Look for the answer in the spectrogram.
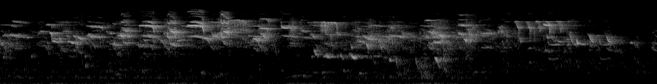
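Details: Metallic starlings, a large noisy flock in Far North Queensland forest where they arrive from New Guinea in spring, chatter in a dense, continuous jumble of high, wheezy chirps and squeaks, several birds at once with no pause.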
